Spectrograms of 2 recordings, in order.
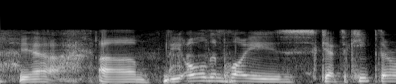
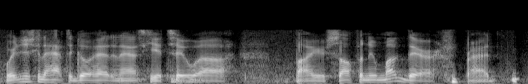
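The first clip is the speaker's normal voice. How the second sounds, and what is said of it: Imitates a movie character's voice. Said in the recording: “That's my office space impression.”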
